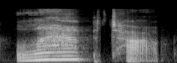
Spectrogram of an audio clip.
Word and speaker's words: laptop: We need a little bit more laptop. It's harder when we put these words with other words. More emphasis on that first syllable.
